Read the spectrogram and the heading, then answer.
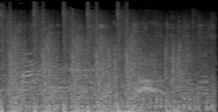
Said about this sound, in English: Sheriff Gibson and several other townspeople who were down by the fire had been alerted by the sounds of gunshots coming from the bank.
